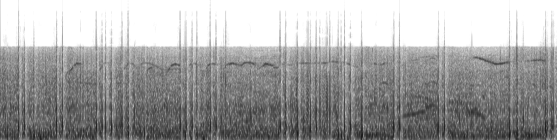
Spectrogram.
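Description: Fireworks bursting overhead, a dense rapid run of bangs and crackles with no letup. High wavering whistles come in about two seconds in and again near the end.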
